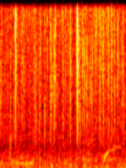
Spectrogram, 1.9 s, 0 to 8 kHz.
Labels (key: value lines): label: biophony
recorder: SoundTrap 300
